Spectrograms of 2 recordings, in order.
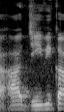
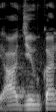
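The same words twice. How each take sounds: First: आजीविका said as "aa-jee-vi-ka", vi sounded; correct pronunciation. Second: आजीविका said as "aajivka", middle i dropped; wrong pronunciation. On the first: Teacher repeating the correction, आजीविका pronounced "aa-jee-vi-ka". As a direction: keep four syllables in आजीविका. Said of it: "आजीविका होता है". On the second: Teacher repeating the mistake, आजीविका mispronounced as "aajivka". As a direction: drop the i of vi in आजीविका. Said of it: "आजीविका नहीं होता". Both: Shown as a demonstration.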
